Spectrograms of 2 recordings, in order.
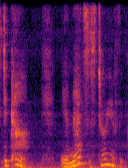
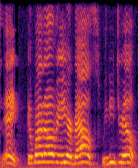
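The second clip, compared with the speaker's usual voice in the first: loud, raised calling voice; 5 semitones higher, 6 dB louder than usual. Acted. Kitty cat calling the mouse over to help, loud call. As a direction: shout the mouse over, higher and urgent. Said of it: "kitty cat says".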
